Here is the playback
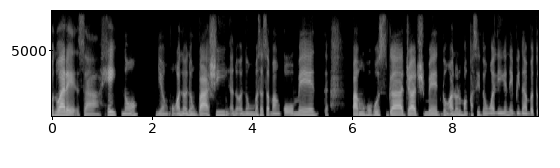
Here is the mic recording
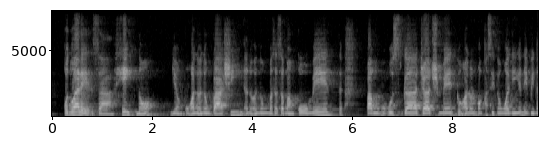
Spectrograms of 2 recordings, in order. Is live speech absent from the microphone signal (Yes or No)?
Yes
